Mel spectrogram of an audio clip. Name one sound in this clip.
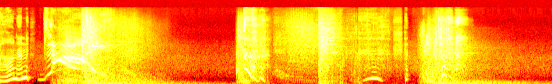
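A heavy blow lands with a booming, echoing crash.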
